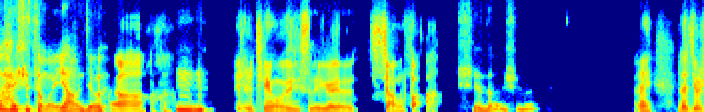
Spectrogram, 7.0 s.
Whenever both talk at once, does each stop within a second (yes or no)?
yes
